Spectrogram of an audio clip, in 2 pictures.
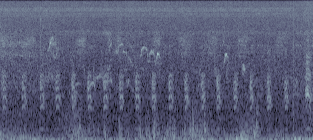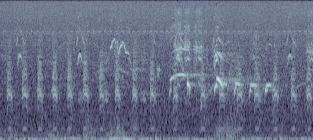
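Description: Birds calling: a fast, even series of short repeated notes, about three a second, getting louder about halfway through, with a higher, drawn-out gliding call near the end.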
